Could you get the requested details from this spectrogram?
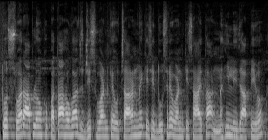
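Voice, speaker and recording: A man teaching a grammar lesson patiently, asking questions and answering them himself, stretching single sounds out slowly as he names them. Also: fairly high pitch, fairly even intonation, dark tone. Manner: patient, repeats points, asks and answers his own questions.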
